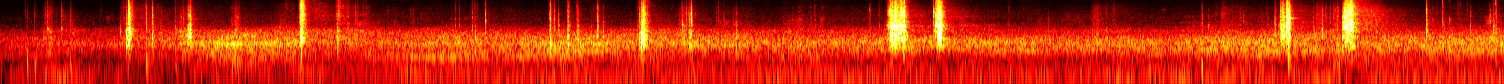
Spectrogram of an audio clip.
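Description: A shotgun fires sharp, echoing shots outdoors.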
